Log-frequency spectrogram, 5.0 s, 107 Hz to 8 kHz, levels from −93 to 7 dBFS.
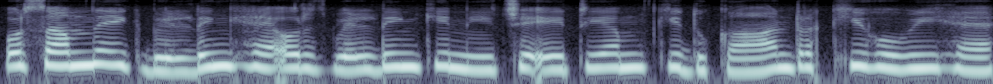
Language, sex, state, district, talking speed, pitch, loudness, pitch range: Hindi, female, Bihar, Katihar, 180 wpm, 245 Hz, -13 LUFS, 225-260 Hz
